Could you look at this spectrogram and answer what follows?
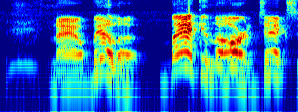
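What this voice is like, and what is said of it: Thick Southern drawl. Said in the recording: “his like lip is curled up. His drawl is so thick ... Your accent's really southern”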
